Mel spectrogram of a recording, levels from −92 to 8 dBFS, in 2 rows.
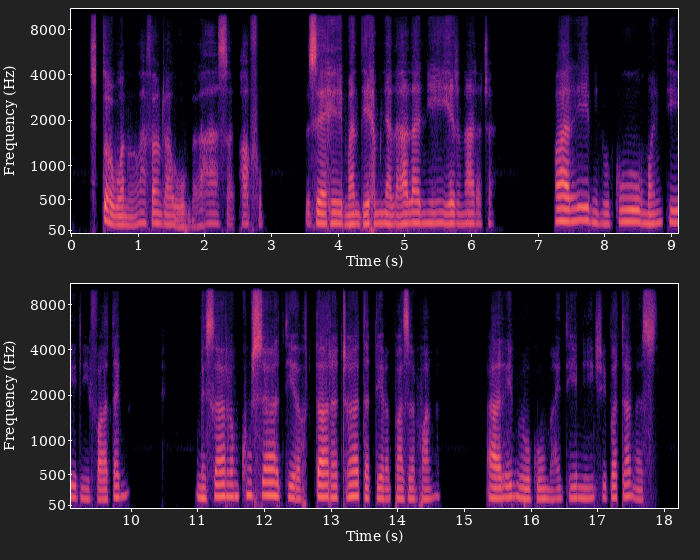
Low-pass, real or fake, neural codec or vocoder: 9.9 kHz; fake; codec, 16 kHz in and 24 kHz out, 0.6 kbps, FocalCodec, streaming, 4096 codes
